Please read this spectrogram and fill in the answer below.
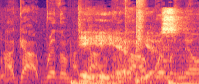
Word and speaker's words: AAFES: AAFES. That's how we pronounce it, as an acronym, Army Air Force Exchange Service.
